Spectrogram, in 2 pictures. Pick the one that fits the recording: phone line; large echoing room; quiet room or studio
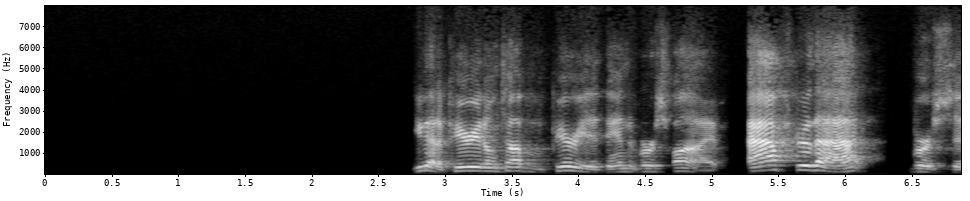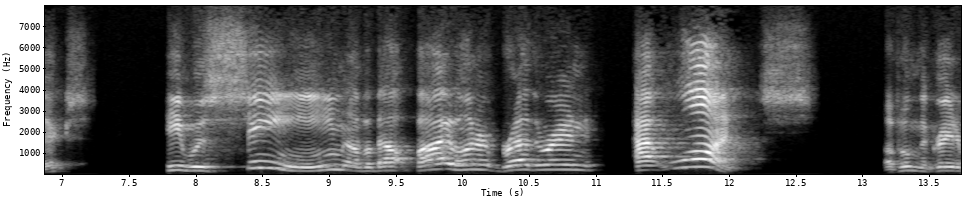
large echoing room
